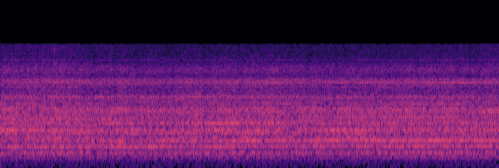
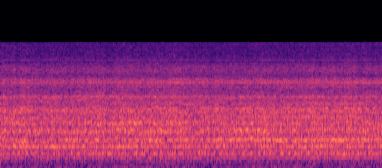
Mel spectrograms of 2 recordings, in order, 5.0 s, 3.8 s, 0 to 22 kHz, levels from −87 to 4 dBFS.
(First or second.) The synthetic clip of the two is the second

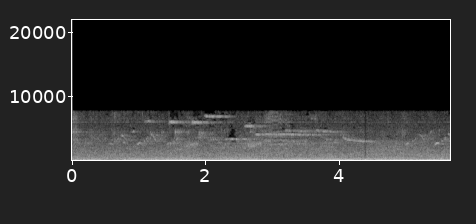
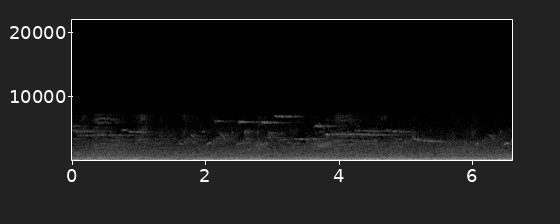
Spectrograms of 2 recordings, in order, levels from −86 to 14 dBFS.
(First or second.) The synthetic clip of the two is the first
